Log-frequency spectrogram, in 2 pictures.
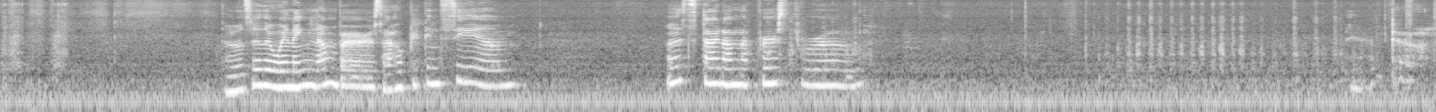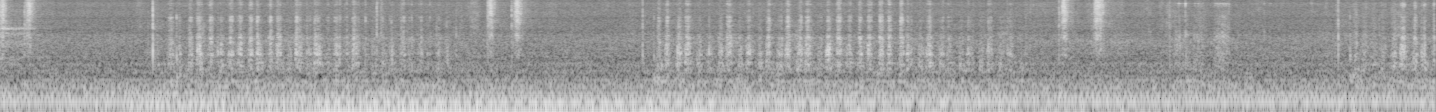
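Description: A coin scratches across a lottery ticket's surface.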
